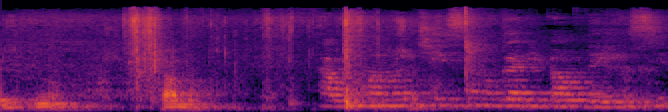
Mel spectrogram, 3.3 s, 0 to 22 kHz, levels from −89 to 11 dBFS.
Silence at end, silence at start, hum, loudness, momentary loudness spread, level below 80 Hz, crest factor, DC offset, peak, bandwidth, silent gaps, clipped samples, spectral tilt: 0 s; 0 s; none; -28 LUFS; 12 LU; -74 dBFS; 26 dB; under 0.1%; -4 dBFS; 17 kHz; none; under 0.1%; -2 dB/octave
